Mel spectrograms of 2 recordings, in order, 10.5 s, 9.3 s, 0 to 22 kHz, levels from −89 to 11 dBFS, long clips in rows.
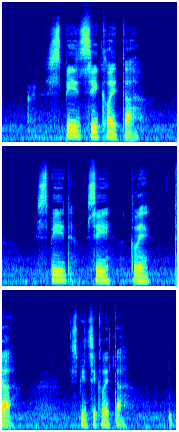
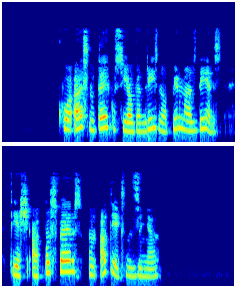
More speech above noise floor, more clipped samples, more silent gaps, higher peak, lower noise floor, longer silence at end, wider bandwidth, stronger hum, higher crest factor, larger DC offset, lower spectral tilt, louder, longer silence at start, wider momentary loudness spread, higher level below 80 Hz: second, 29 dB vs 63 dB; neither; neither; second, -10 dBFS vs -6 dBFS; second, -58 dBFS vs -88 dBFS; second, 0.1 s vs 1.55 s; first, 16 kHz vs 11.5 kHz; neither; about the same, 22 dB vs 20 dB; neither; about the same, -4.5 dB/octave vs -4 dB/octave; second, -30 LUFS vs -25 LUFS; second, 0.5 s vs 1.15 s; first, 20 LU vs 14 LU; first, -62 dBFS vs -68 dBFS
